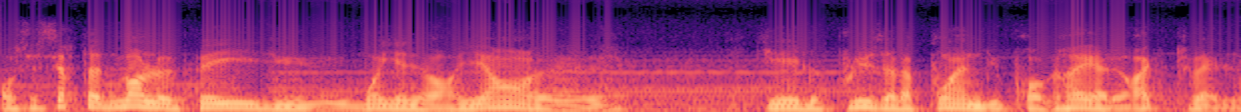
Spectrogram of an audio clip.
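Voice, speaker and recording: Speech comes at a fairly slow pace with lively intonation. Loudness stays very even, and music plays in the background. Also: man, medium pitch for a man. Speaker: travel filmmaker narrating his footage. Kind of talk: TV interview answer, voice-over commentary.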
